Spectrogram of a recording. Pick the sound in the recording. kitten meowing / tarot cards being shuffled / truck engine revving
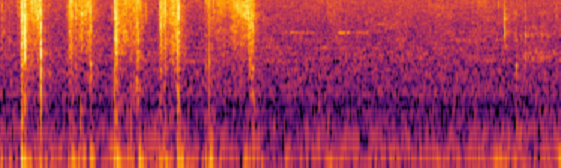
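tarot cards being shuffled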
